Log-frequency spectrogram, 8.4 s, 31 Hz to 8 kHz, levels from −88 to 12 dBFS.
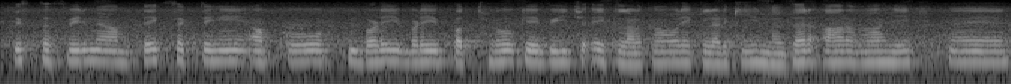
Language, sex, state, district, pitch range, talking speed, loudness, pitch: Hindi, male, Bihar, Darbhanga, 135-145 Hz, 165 wpm, -33 LUFS, 140 Hz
